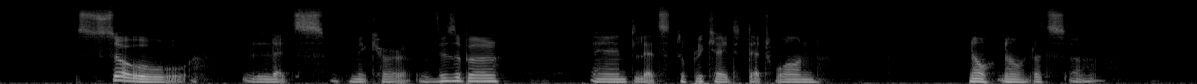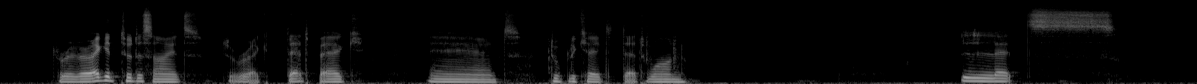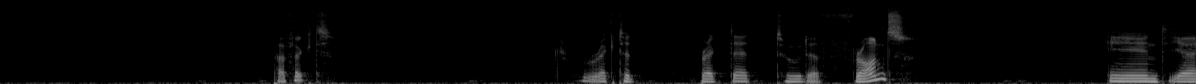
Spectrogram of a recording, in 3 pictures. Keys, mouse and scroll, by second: 0.5-0.9 scroll up 1, 0.9-2.7 middle drag, 2.7 click, 3.3-4.4 middle drag, 4.4-5.3 scroll down 1, 5.3 click, 6.4 click, 10.1-11.5 middle drag, 11.5 click, 12.7 click, 13.1 middle click, 14.0 click, 15.3-18.4 middle drag, 18.4 shift+d, 19.9 click, 20.3-21.0 scroll up 3, 21.0-22.5 scroll down 1, 22.5 click, 26.5 middle click, 27.1-28.6 scroll down 1, 28.6 click, 31.0-33.9 middle drag, 33.9 click, 35.0-35.9 middle drag.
